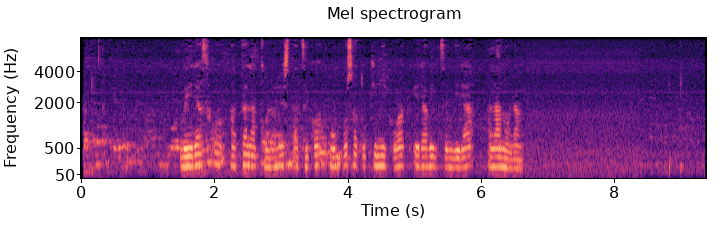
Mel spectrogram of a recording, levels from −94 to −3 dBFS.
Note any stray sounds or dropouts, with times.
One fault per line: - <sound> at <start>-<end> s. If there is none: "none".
none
